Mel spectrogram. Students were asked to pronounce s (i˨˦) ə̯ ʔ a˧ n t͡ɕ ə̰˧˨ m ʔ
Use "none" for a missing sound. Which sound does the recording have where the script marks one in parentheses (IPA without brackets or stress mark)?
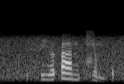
i˨˦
